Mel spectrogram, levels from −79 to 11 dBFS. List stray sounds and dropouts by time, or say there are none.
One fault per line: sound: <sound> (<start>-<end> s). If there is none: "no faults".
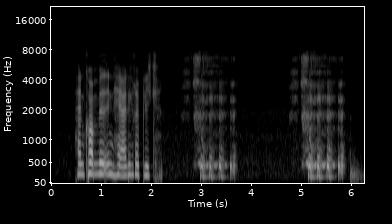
sound: laugh (2.6-3.8 s)
sound: laugh (4.8-5.9 s)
